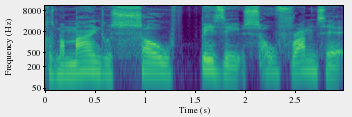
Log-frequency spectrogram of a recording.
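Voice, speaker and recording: The recording is very clean, its background silent. A man speaks at medium pitch. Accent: Lancashire. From Blackpool, northern England. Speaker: poet. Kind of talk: personal testimony in casual interview. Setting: riding on a bike. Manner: halting, with many restarts.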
